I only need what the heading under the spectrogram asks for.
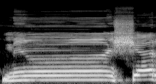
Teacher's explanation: اب من شر, اب ہم نے یہاں پر کیا کریں گے, ہم یہاں پر کریں اخفا, کیونکہ نون ساکن کے بعد حروف اخفائی میں سے شین آ گیا تو اب یہاں پر اخفا ہوگا, کیونکہ نون کی آواز کو ہم ناک کے اندر لے جا کر ایک الف کی مقدار کے برابر ہم اس کو چھپا رہے ہیں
